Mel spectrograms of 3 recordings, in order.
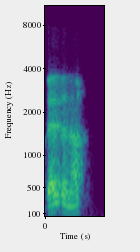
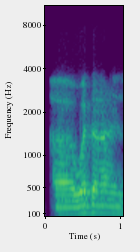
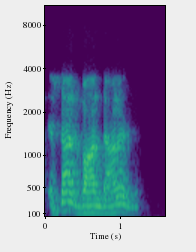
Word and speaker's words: Vedana: I wanted to come on and give you guys the gift of Vedana, Vedana is looks like it's spelled Vandana, and it's not Vandana, Vandana.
